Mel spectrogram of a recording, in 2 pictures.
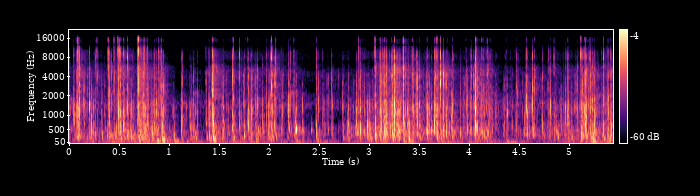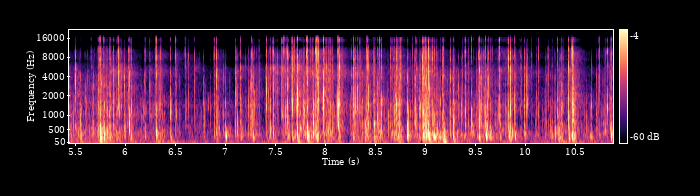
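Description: Long acrylic nails and fingertips scratch, tap and squeeze a medium clear plastic bag with a printed label, full of dried egg noodles and standing on a sofa. The result is nearly 11 seconds of dense, bright crinkling with quick crackles and crunches. It grows slightly louder toward the end.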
